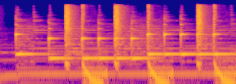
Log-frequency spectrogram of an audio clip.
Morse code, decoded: none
